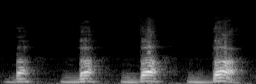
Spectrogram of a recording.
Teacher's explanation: we'll add voicing by vibrating our vocal cords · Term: B sound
